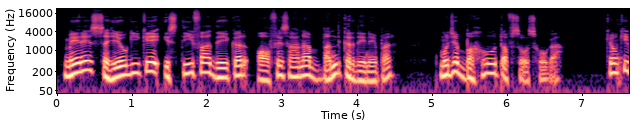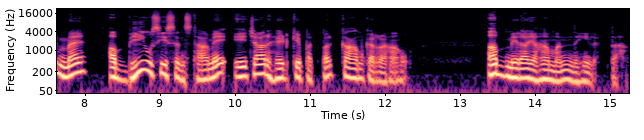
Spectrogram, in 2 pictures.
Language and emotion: Hindi, sad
